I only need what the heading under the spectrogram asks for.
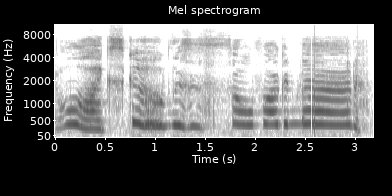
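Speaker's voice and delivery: very high, whimpering cartoon voice; high, drawn-out slacker whine; distressed Shaggy. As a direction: wail to a friend in mock despair. Wounded Shaggy to Scooby.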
